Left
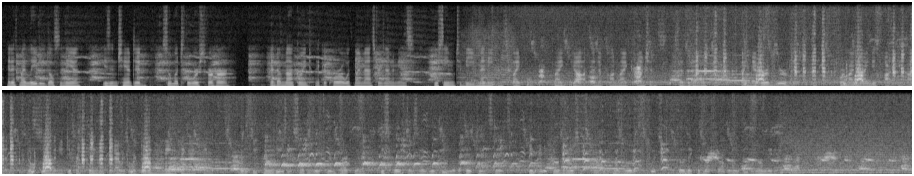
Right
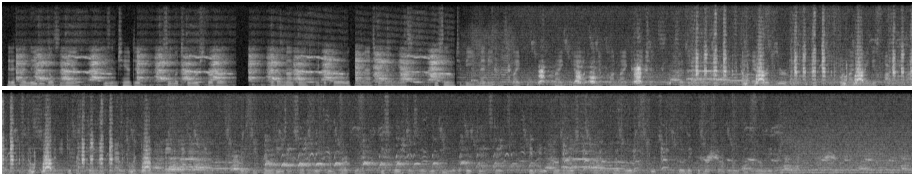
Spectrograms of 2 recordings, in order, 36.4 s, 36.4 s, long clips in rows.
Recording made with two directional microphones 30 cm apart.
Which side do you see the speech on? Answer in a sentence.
In this clip you hear the speech on the left.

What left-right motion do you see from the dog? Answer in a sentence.
You can hear the dog travel towards the left.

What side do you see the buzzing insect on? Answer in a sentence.
You can hear the buzzing insect on the left.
